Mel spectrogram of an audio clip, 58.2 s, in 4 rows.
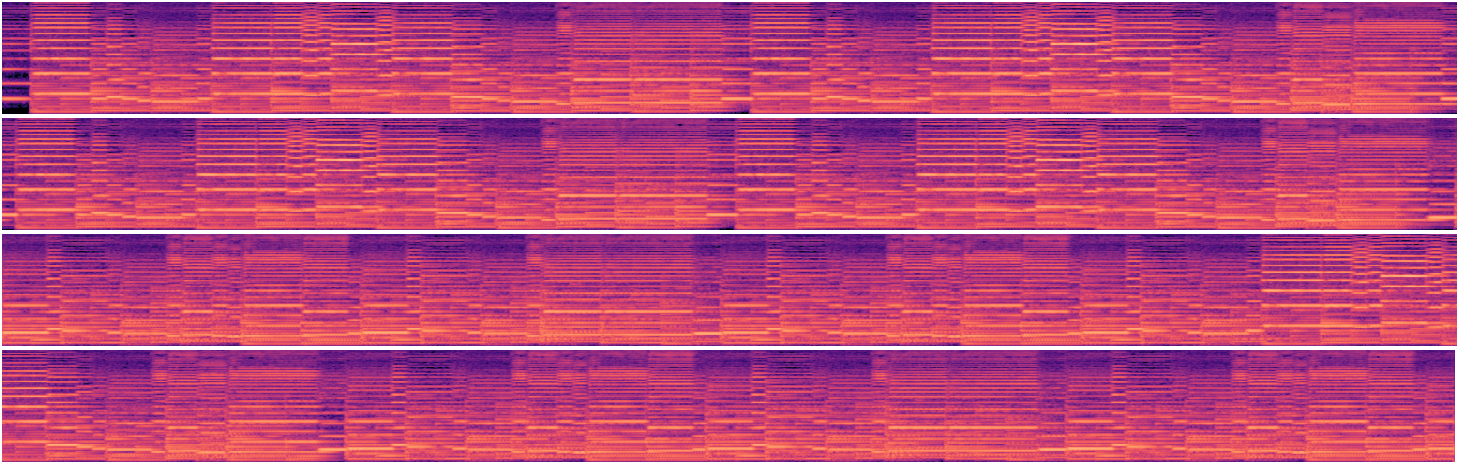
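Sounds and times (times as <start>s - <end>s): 
alto saxophone playing polska: 0.0s - 58.1s.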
